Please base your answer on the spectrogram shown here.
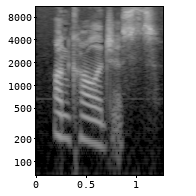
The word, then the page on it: oncologists: American English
